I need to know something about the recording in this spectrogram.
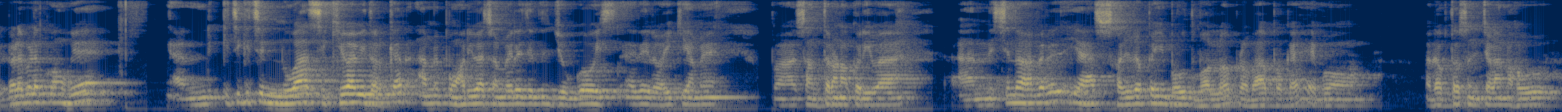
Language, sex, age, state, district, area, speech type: Odia, male, 45-60, Odisha, Khordha, rural, spontaneous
